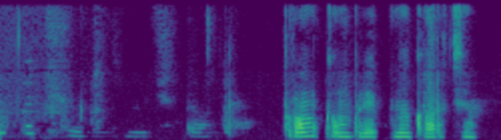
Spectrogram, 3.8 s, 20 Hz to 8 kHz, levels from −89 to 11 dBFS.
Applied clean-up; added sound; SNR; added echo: none; none; none; none.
